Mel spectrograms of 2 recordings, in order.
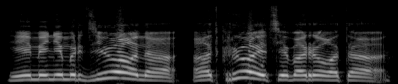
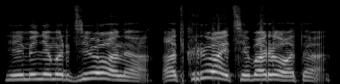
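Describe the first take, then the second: First: Commanding shout. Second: Louder, commanding booming call. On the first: Knight shouting at the gate. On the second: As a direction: bellow it from outside the gates. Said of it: "разносился зычный голос". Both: Acted.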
